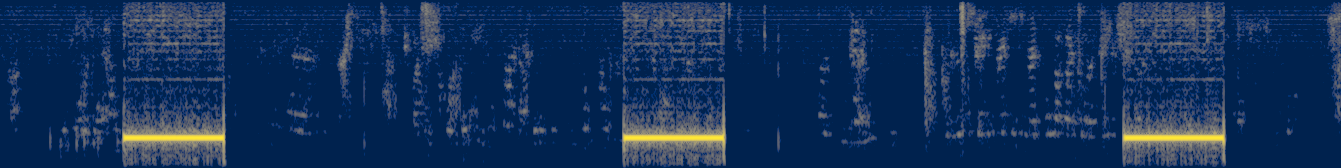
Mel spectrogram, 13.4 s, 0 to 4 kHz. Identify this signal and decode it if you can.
Ringback tone (Europe, 425 Hz), with speech.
